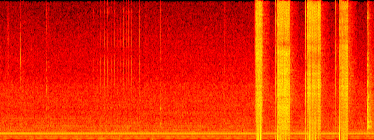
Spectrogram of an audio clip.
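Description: Wire-feed welder laying short tack welds: four quick bursts of crackling arc noise, starting near the end, each lasting a fraction of a second.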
